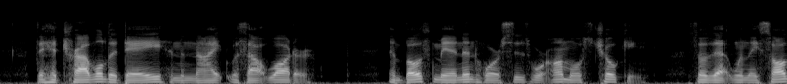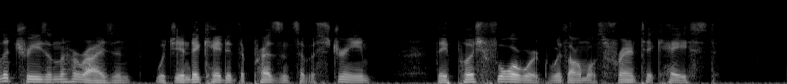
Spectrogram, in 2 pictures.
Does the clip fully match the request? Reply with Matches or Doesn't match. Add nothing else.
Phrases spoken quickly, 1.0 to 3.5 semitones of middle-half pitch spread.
Doesn't match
